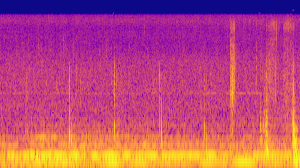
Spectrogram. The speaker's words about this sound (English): Jesus, it's pouring.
